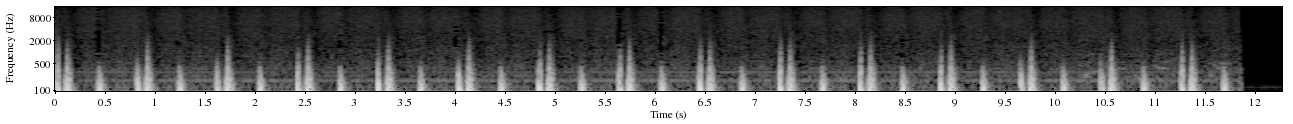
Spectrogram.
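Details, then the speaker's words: Simulated regular heart sounds at about 75 per minute, with a soft low-frequency extra sound just before S1; fourth heart sound (S4). "now listen to an actual fourth heart sound recorded from the Apex of a 60-year-old male with cardiac disease"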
